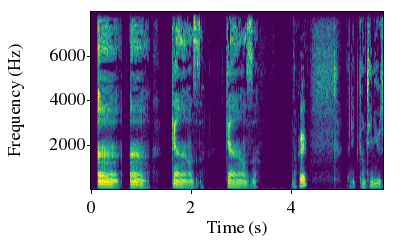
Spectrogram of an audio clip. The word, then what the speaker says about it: quinze: Same thing here, U doesn't exist, so quinze, quinze, quinze, alright? IN, nasal, so it's un, quinze, quinze, okay?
